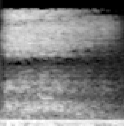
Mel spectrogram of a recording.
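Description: A deep inhale during a breathing meditation: one steady, airy rush of breath lasting under two seconds, soft and hissing, easing slightly as it ends.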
